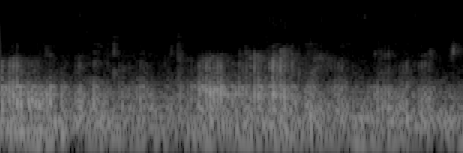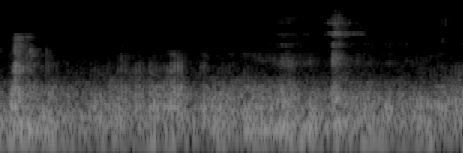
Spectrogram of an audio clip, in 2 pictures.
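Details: A domestic cat named Tacy purring loudly indoors: a steady low rumble throughout with pulsing swells of breath, plus a few faint clicks and rustles.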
